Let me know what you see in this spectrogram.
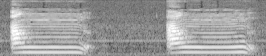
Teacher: शिरोरेखा के ऊपर बिंदी लगाई जाती है, एक डॉट लगाया जाता है और इसको उच्चारित करते समय हमारे नाक से ध्वनि निकलती है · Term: अनुस्वार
